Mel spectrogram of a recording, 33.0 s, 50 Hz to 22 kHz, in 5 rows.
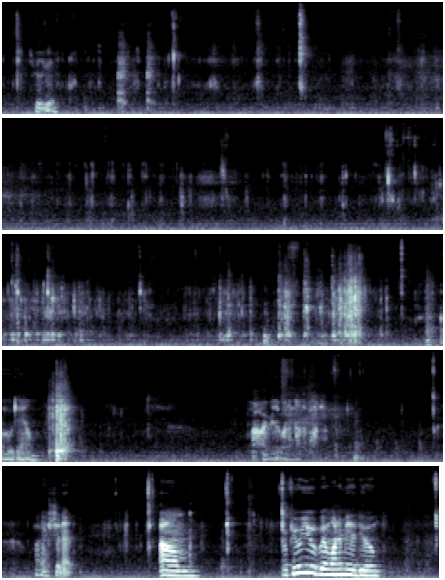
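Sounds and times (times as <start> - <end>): person chewing and crunching food: 0.1 - 19.6, 27.8 - 28.8.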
